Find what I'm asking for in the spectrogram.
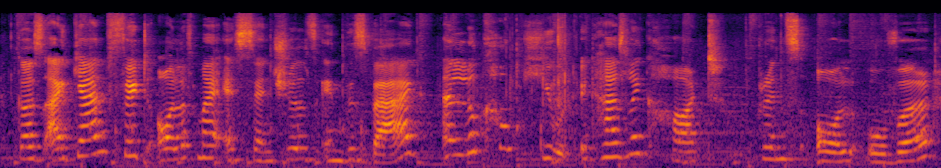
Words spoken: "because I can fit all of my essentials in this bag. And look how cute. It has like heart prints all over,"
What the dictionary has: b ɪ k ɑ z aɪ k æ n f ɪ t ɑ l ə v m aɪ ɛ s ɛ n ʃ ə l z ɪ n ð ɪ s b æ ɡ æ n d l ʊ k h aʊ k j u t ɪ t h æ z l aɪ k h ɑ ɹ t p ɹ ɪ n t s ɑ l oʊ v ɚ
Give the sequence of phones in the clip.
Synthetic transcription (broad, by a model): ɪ k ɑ z aɪ k æ n f ɪ t ɑ l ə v m aɪ ɛ s ɛ n ʃ ə l z ɪ n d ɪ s b æ ɡ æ n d l ʊ k h aʊ k j u t ɪ t h æ z l aɪ k h ɑ ɹ t p ɹ ɪ n t s ɑ l oʊ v ɚ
